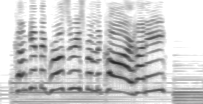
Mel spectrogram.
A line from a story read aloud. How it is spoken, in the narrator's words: She shouted up the stairs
